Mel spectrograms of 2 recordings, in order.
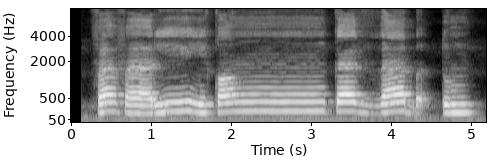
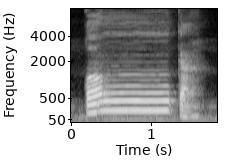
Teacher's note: ketika tanwin bertemu ka ini pun ada bunyi nge, karena letaknya pada ikhfa ab'ad, jauh daripada huruf nun.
